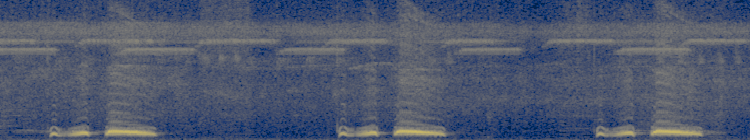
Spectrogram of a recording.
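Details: Spotted dove (tekukur), a call used to lure birds, repeating a low cooing phrase three times about every two and a half seconds: a short rising double note followed by a longer, louder drawn-out coo.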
